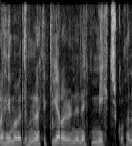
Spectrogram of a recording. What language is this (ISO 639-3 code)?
isl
